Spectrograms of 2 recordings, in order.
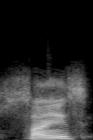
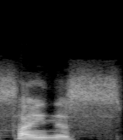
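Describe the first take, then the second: First: The word is said with two syllables, science. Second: The word is said with three syllables, sinus. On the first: "साइनस भी बोल सकते हैं आजकल साइंस को" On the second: "साइंस is now साइनस"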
